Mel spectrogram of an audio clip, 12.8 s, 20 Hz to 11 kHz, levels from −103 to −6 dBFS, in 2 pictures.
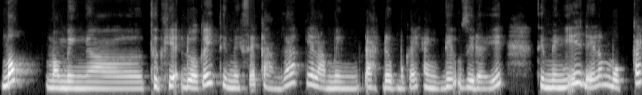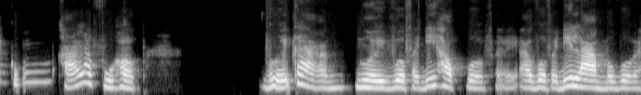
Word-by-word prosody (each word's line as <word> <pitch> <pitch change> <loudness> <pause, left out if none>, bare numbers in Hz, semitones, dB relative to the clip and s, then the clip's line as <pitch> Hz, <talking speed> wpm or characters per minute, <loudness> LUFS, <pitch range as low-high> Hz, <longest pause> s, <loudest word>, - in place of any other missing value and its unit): mốc 355 +10 +8 0.3
mà 205 -2 0
mình, 195 -1 0
ờ, 185 0 -4
thực 240 - -3
hiện 255 -4 0
được 205 -3 +2
ấy, 310 +4 +3
thì 265 - -4
mình 200 -1 -2
sẽ - - -2
cảm 185 -3 -8
giác 335 +5 -3
như 300 - +1
là 225 -7 -1
mình 190 -1 -4
đạt 220 -2 -4
được 205 -1 -1
một 200 - -7
cái 210 +3 -5
thành 200 -4 -3
tựu 230 - -3
gì 210 -1 -1
đấy. 195 - -4 0.4
Thì 240 - +1
mình 210 0 +2
nghĩ 345 +11 +1
đấy 235 -8 0
là 285 - -3
một 220 -7 -2
cách 345 +1 0
cũng 365 +2 -9
khá 215 +6 +1
là 335 +2 +4
phù 220 -4 +1
hợp 205 -3 +2 1.3
với 210 0 +4
cả 230 -10 +3 0.3
người 210 -2 +5
vừa 200 +2 +4
phải 195 -1 -3
đi 230 +7 -1
học 235 -6 +3
vừa 200 -3 -1
phải 200 -2 -10
à, 205 -1 0
vừa 210 +1 +3
phải 200 -1 -3
đi 235 +6 +4
làm 210 -6 +7
mà 195 - 0
vừa 195 +1 -1
phải 195 - -5
210 Hz, 250 wpm, -20 LUFS, 195-240 Hz, 1.3 s, mốc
